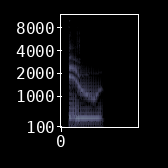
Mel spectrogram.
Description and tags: Mouth harp 9 - lower formant staccato down
A mouth harp (often referred to as a "jew's harp") tuned to C#.
Recorded with a RØDE NT-2A.
foley, formant, instrument, harp, traditional, formants, tune, mouth, Mouthharp, jewsharp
